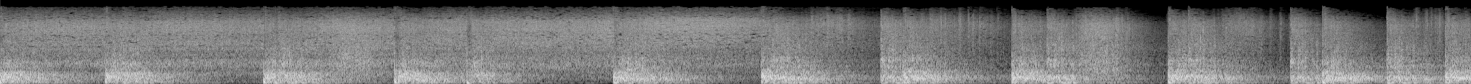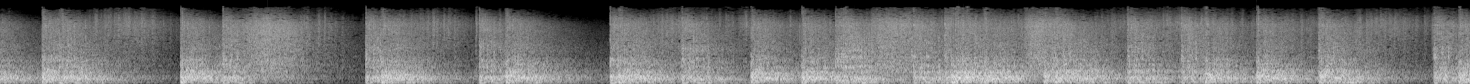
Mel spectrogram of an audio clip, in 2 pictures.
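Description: Fireworks display. Ground fountains give a dense hiss of sparks with bangs about every second or so. From about eight seconds in, aerial fireworks burst overhead in quick succession, about one bang a second, each trailing off before the next.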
